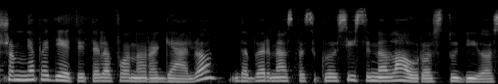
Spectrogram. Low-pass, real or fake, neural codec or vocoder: 14.4 kHz; real; none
